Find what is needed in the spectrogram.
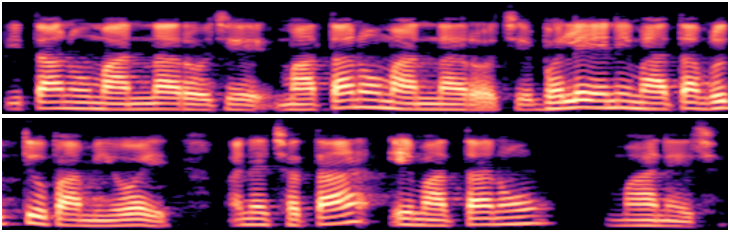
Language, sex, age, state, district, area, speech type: Gujarati, male, 18-30, Gujarat, Surat, rural, spontaneous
